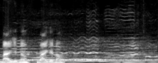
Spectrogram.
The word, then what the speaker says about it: Maginot: I never know how to like pronounce it. Maginot? It's Maginot, right?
